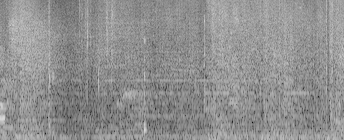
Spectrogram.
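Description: Gunshots boom in quick bursts.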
